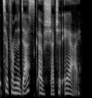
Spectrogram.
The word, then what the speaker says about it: ShechetAI: Welcome to From the Desk of ShechetAI. That's spelled ShechetAI. And yes, I know what you're thinking, it's pronounced Shechet.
